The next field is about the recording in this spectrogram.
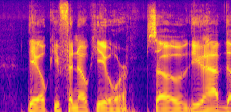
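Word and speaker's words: Okefenokee: the Oki Fino. Pronounce it. The Oki Finoi or so you have the Oki Finoi swamp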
